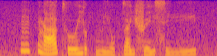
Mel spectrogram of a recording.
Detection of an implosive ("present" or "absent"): absent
